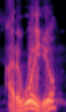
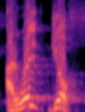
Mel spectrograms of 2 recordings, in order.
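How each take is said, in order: First: The double L has the common modern sound. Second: The double L has the old Castilian sound. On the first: This is the everyday pronunciation. "La que conocemos de toda la vida" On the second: This pronunciation is rare and comes from Old Spanish. "tiene otra que apenas se utiliza. Proviene del eh, castellano antiguo"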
